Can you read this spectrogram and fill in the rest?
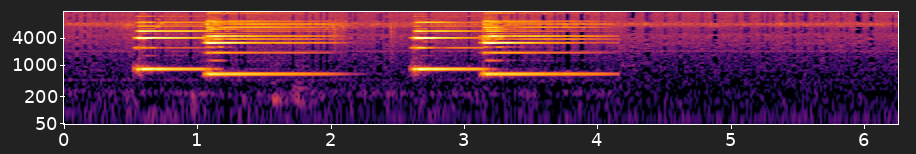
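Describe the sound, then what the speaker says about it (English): A ghost-hunting device's doorbell sounds two clear two-tone ding-dong chimes, about two seconds apart, bright and ringing in a quiet room at night in an old hotel. "Maybe that's why you can set the doorbell and the REM pod off."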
